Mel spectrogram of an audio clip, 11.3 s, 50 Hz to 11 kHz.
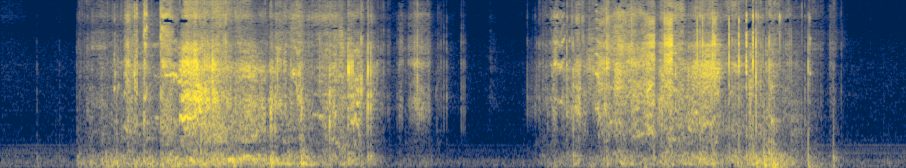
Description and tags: Noisy sliding door
Noisy sliding plastic door.
How it was created: It's a recording of the sliding door of my living room. Recorded by me on a cell phone Samsung J5
Recorder used:"Grabadora de voz" Version 20.1.83-92
Software used: Audacity to reduce noise, cut and export it
sliding, door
